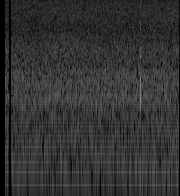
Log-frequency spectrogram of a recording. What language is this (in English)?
Urdu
